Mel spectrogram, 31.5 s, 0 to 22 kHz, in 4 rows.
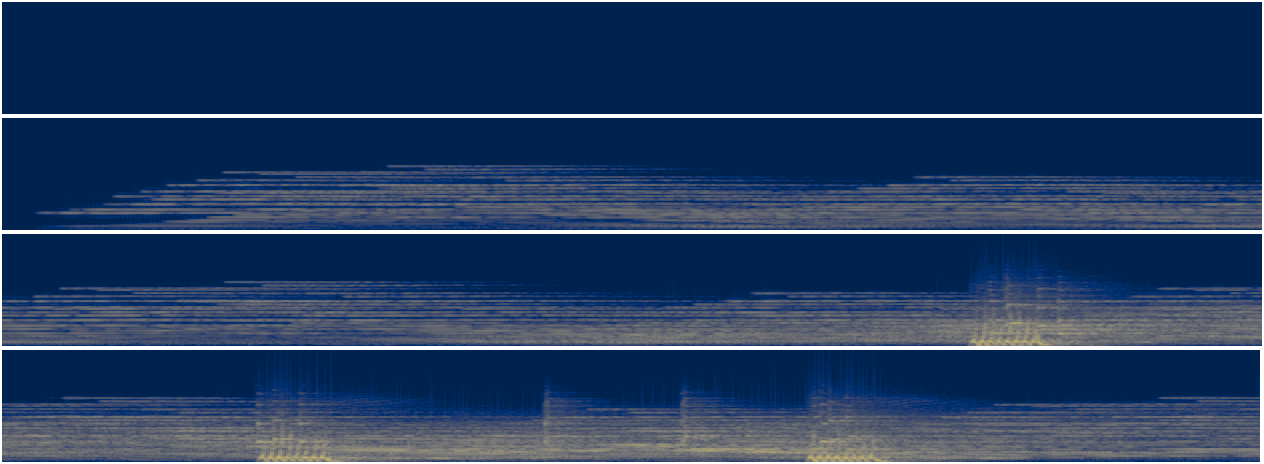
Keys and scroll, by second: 21.4 x, 26.4 ctrl+z, 29.8 ctrl+z.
